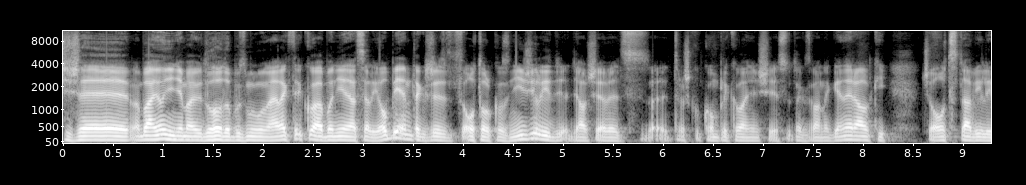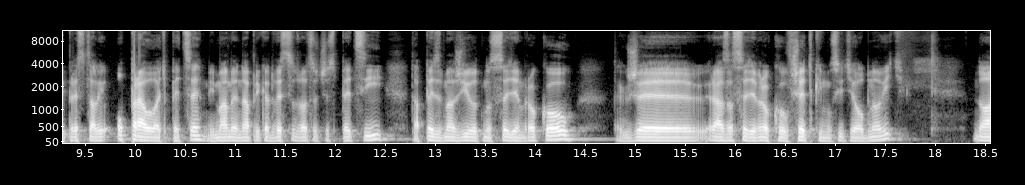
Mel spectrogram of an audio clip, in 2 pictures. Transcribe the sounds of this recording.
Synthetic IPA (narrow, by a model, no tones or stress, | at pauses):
t͡ʃiʒɛa̰lɛbɔajɔɲiɲɛmajuːd̪l̩ɦɔd̪ɔbuːzmluːʋunaɛlɛkt̪ɾikualɛbɔɲɪɛnat͡sɛliːɔbjɛmt̪aɡʒɛɔ̰t̪ɔʎkɔzɲiːʒiliɟa̰lʃɪa̰ʋɛt͡st̪ɾɔ̰ʃku̥kɔmplikɔʋaɲɛjʃɪɛ̰suːt̪aɡzʋanɛːɡɛnɛɾaːlki | t͡ʃɔ̰ɔt̪st̪aʋilipɾɛst̪aliɔpɾaʋɔʋacpɛt͡sɛmimaːmɛnapɾiːklad̪ʋɛst̪ɔd̪ʋat͡sacʃɛsc̚pɛt͡siːt̪a̰ːpɛd͡zmaːʒiʋɔt̪nɔst̪sɛɟɛmɾɔkɔʊ | t̪aɡʒɛɾaːzːasɛɟɛmɾɔkɔʊfʃɛt̪kimusiːcɛɔbnɔʋic | nɔa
